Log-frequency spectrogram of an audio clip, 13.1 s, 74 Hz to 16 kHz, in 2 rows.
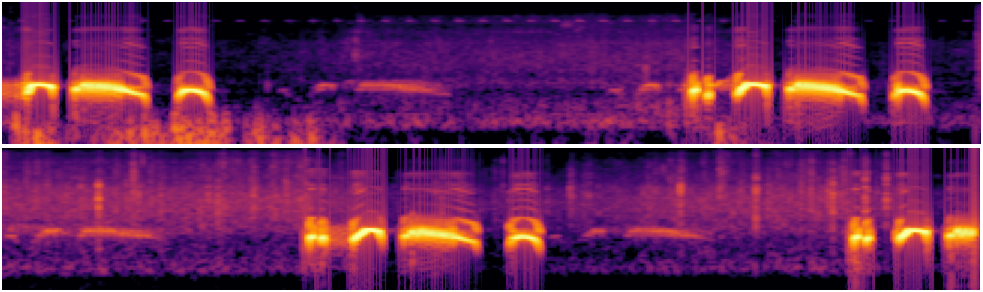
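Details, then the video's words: Zebra dove kept as a decoy to draw wild doves into a trap, cooing in four loud phrases of quick arched notes with a longer drawn coo, spaced by quiet gaps with faint background hiss. "จ้าว M16 จัดเชลย เสียงกลาง คูเก่งคูนานๆคับ"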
